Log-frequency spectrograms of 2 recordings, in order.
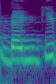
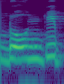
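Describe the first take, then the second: First: The first vowel is a short 'uh' sound. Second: The first vowel is an 'o' sound. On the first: The speaker calls it wrong. "डंकी पढ़ते हो" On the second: The speaker calls it right. "इसको डोंकी पढ़ना है"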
